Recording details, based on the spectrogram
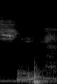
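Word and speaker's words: Sidhe: So, um it's spelled s i d h e, but it's pronounced she, which is funny.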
